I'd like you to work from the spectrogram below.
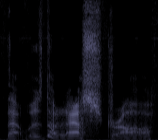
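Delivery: low, slow, soft mutter under the breath. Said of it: "heard him mutter under his breath".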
